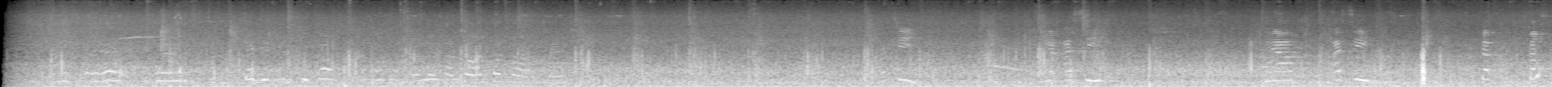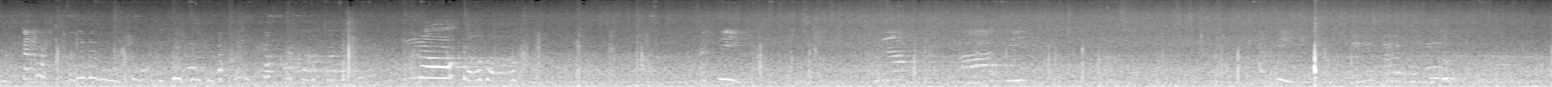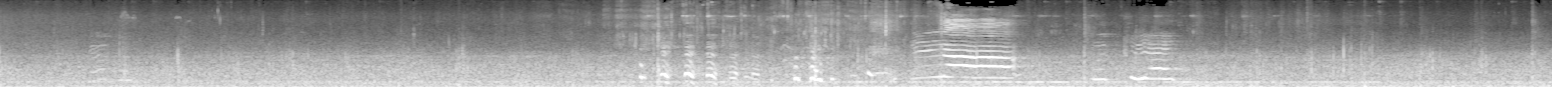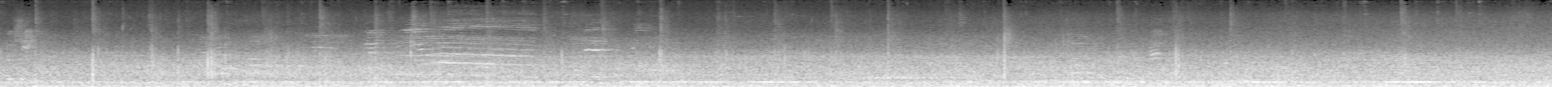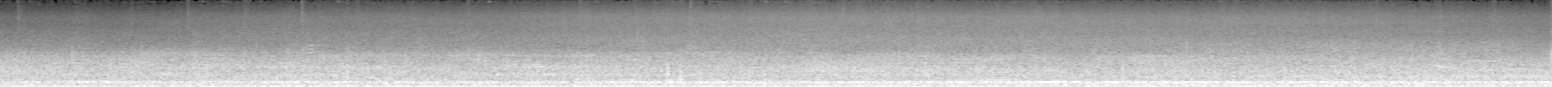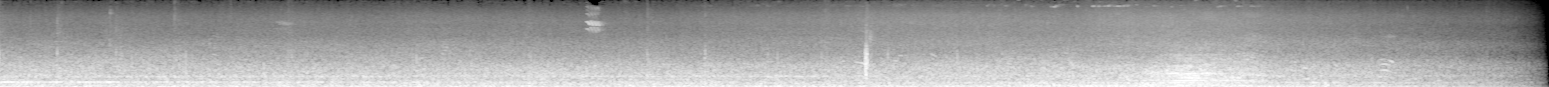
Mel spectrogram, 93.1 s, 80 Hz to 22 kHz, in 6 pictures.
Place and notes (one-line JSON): {"title": "Anderlecht, Belgium - Verheydenstr walk5 gravel path leading to Jacque Brel metro", "date": "2016-10-15 15:27:00", "description": "This part of Verheydenstr has been made into a crunchy gravel path with lines of trees. A boy is frustrated by his dog refusing to give up the ball to throw again. Traffic gets louder nearer the Metro station.", "latitude": "50.85", "longitude": "4.32", "altitude": "37", "timezone": "Europe/Brussels"}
